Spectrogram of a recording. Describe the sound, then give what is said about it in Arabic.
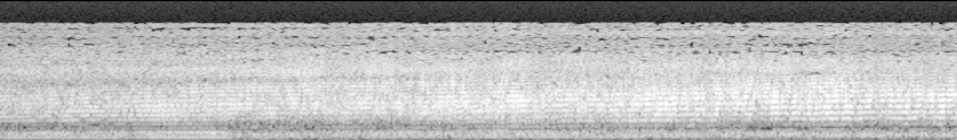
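A small airplane's propeller engine drones steadily with a buzzing, humming tone, growing slightly louder and rougher as it approaches. No voices are heard. “يا إلهي، لماذا تطاردني هذه الطائرة الصغيرة؟”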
